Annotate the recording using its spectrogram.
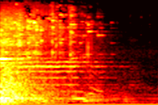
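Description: Glass and debris shattering from a rifle shot in a movie soundtrack, the pieces tinkling and clattering down and dying away over about a second and a half.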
